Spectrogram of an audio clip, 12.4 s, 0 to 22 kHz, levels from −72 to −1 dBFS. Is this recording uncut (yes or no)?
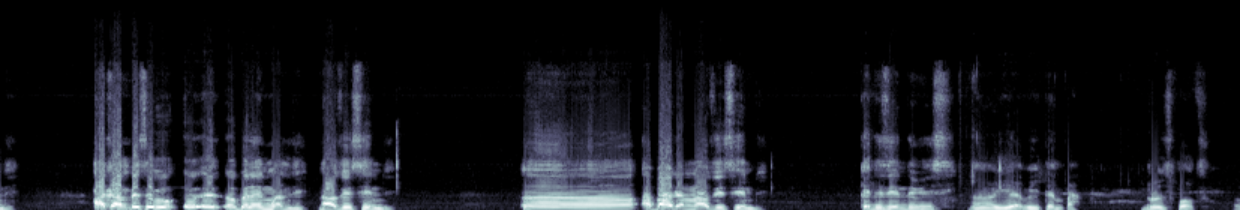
no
